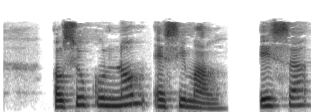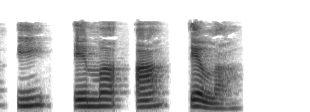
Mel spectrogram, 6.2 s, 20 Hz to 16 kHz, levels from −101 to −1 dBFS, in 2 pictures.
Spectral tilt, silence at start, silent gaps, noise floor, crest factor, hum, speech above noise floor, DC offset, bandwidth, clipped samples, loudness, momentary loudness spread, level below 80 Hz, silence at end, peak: -2.5 dB/octave; 0.55 s; 2.29-2.59 s, 3.19-3.27 s, 3.63-3.83 s, 4.41-4.45 s, 4.82-4.98 s; -50 dBFS; 18 dB; none; 32 dB; under 0.1%; 8.4 kHz; under 0.1%; -18 LUFS; 9 LU; -64 dBFS; 0.75 s; -2 dBFS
